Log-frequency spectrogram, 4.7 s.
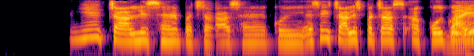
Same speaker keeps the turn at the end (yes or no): no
